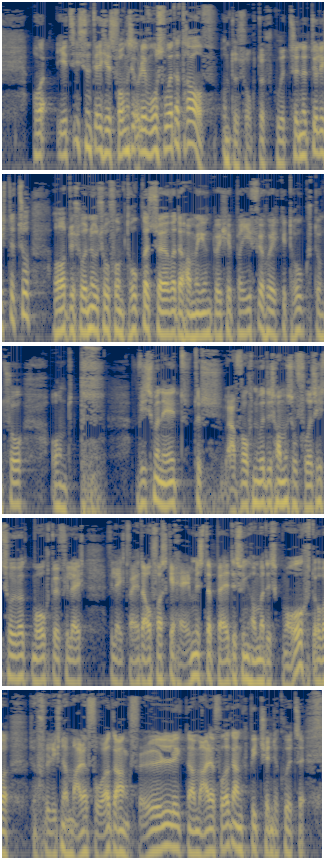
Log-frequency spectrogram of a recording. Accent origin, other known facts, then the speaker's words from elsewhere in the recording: Austria; Wir als Österreicher müssen schon langsam sagen, sie sind alle so dumm und sie sind unsere Ch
